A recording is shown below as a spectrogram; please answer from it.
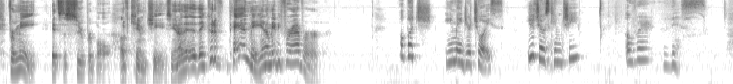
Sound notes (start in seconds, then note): none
